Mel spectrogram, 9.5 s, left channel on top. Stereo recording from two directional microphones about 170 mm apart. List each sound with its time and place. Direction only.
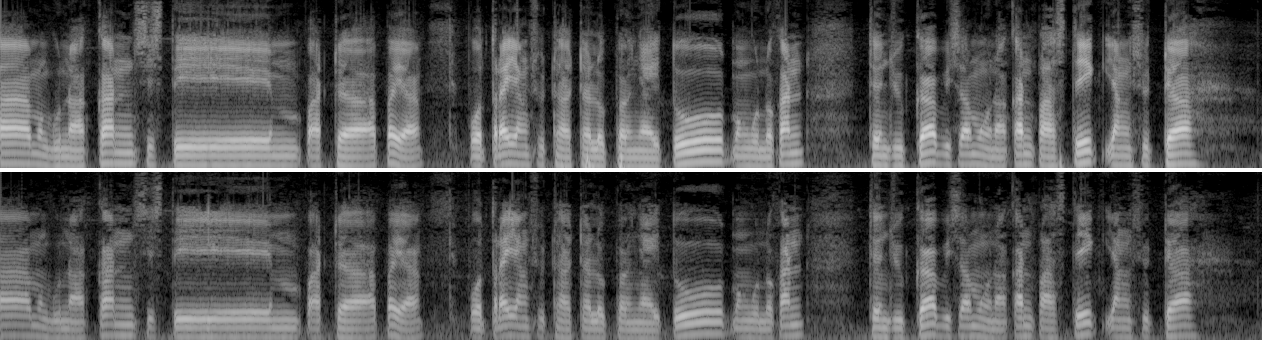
0.0 s speech: 40° left (ahead or behind)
